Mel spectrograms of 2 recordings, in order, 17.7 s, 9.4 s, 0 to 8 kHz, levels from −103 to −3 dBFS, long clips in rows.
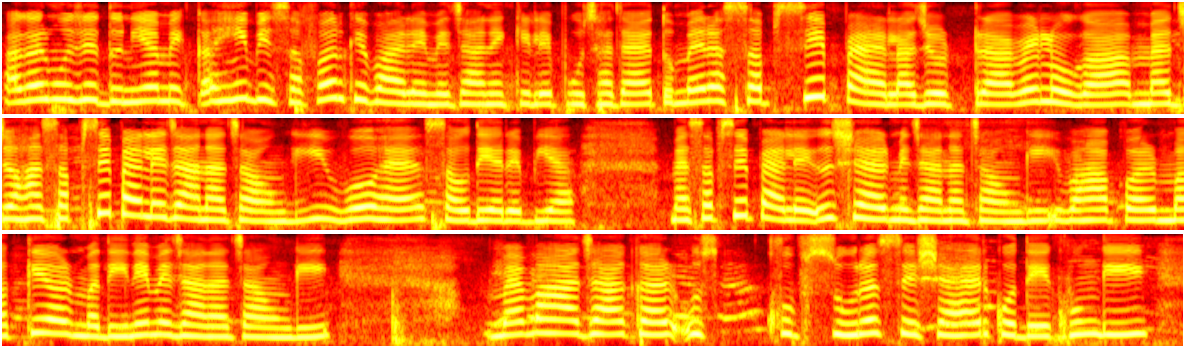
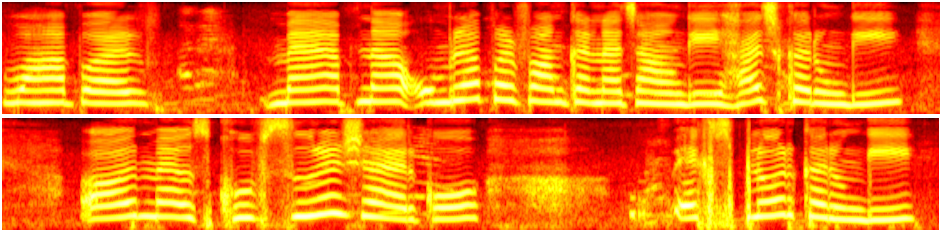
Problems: none marked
